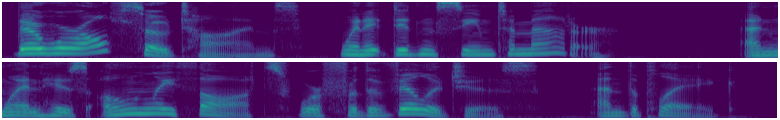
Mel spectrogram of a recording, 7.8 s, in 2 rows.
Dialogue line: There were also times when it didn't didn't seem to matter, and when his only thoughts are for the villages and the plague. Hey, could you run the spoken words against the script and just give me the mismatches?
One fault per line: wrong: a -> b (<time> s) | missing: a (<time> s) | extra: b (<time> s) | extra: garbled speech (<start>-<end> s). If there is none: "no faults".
missing: didn't (2.2 s)
wrong: are -> were (5.4 s)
